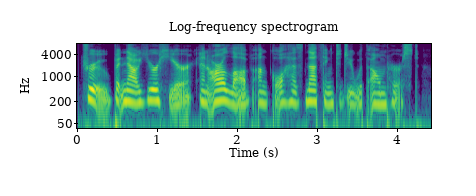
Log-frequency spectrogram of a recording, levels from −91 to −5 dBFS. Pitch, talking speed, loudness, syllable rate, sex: 190 Hz, 205 wpm, -20 LUFS, 4.9 syllables/s, female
